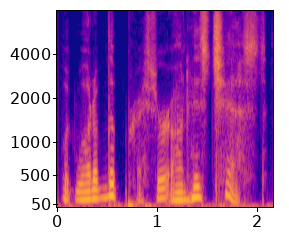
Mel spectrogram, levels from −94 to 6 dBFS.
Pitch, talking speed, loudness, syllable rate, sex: 130 Hz, 220 wpm, -17 LUFS, 4.9 syllables/s, male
